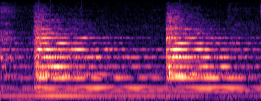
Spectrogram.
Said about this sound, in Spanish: gente cuenta que hace mucho tiempo, cuando las campanas de la catedral sonaban por las noches, todos los habitantes de la Ciudad de México se ocultaban en sus casas, temerosos se encerraban a piedra y lodo.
